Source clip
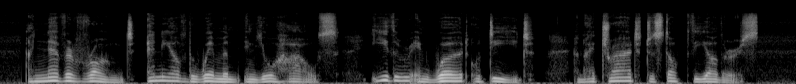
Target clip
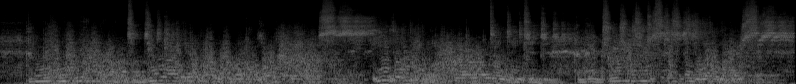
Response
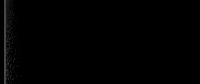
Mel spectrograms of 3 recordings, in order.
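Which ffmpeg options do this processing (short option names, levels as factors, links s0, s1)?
-filter_complex "[0:a]acrossover=split=280 4700:gain=0.141 1 0.251[s0][s1][s2];[s0][s1][s2]amix=inputs=3:normalize=0,acrossover=split=140[s3][s4];[s4]acompressor=threshold=0.00398:ratio=2[s5];[s3][s5]amix=inputs=2:normalize=0,asoftclip=type=tanh:threshold=0.0133,aecho=1:1:170|289|372.3|430.6|471.4:0.631|0.398|0.251|0.158|0.1[s6];[1:a]atrim=start_sample=2205,asetrate=74970,aresample=44100[s7];[s6][s7]afir=irnorm=-1:irlink=0,aeval=exprs='0.0158*sin(PI/2*4.47*val(0)/0.0158)':c=same,asplit=2[s8][s9];[s9]adelay=20,volume=0.596[s10];[s8][s10]amix=inputs=2:normalize=0"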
